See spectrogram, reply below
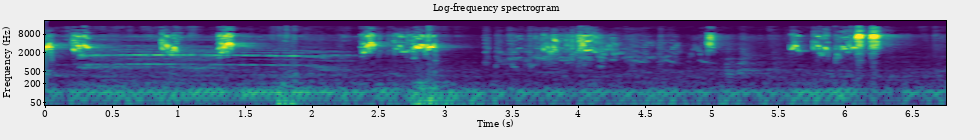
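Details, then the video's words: Budgerigars chirping: a run of bright, busy chirps and warbles with buzzy squawks, a drawn-out whistled note near the start, bursts roughly every half second to second, over a steady low hum. "Budgies Sounds| Budgies Chirping sound"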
